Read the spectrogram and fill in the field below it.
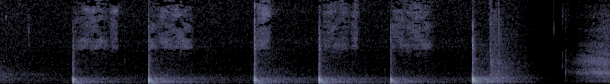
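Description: Pen or chalk writing out fractions for a fifth-grade maths exercise, six distinct close scratching strokes in a steady rhythm, each a sharp attack that fades quickly.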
